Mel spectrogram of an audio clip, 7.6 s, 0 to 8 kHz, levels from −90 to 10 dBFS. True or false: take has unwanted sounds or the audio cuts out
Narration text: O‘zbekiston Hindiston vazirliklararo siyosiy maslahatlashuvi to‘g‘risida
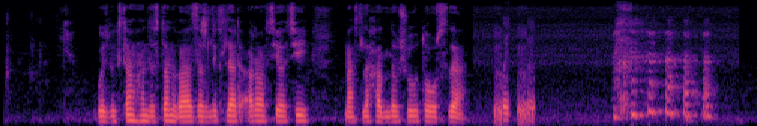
true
